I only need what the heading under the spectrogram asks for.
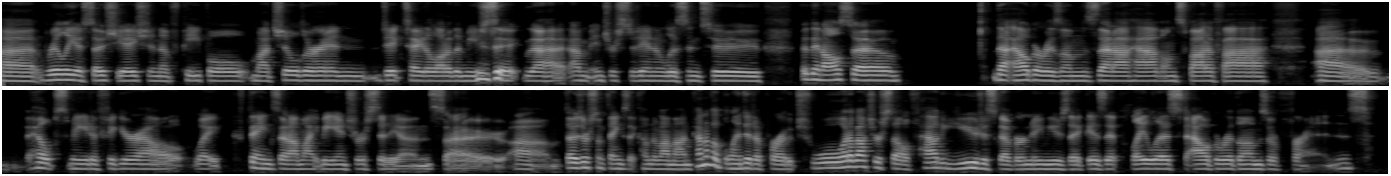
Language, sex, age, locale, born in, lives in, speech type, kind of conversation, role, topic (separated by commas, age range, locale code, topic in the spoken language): English, female, 40-44, en-US, United States, United States, conversation, unstructured, none, How do you discover new music through playlists, algorithms, or friends?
